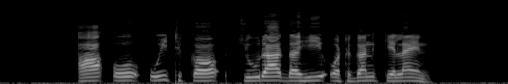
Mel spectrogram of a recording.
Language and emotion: Maithili, neutral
